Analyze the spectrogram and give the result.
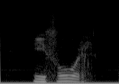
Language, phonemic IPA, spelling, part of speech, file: Dutch, /iˈvor/, ivoor, noun, Nl-ivoor.ogg
- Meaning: 1. ivory, a hard natural material from elephant tusks and some other mammals' teeth 2. an ivory artifact 3. the color of ivory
